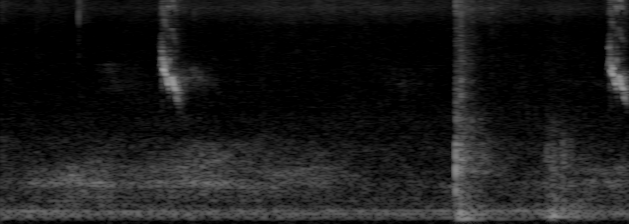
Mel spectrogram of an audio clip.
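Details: House sparrow, one of a male-female pair visiting a feeder, gives two short, bright chirps about three seconds apart, over a low steady hum with one sharp knock between them.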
